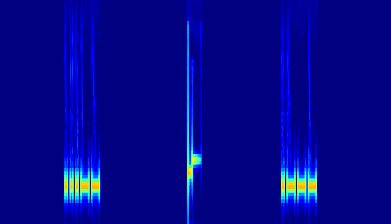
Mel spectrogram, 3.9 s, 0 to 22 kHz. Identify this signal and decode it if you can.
Morse code, heard as a keyed tone, about 44 wpm, 700 Hz. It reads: 3 J
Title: Single Letter-Number Alt 45wpm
